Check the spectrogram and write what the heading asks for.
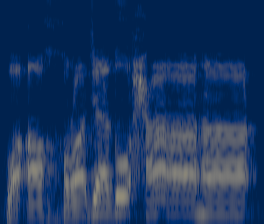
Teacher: گے، سانس بھی جاری ہوگا، را کو بھی موٹا پڑھیں گے، ضاد کو موٹا پڑھیں گے، ہا کو گلے کے درمیان والے حصے سے پڑھیں گے اور لمبا بھی کریں گے ، اور ہا کو بھی لمبا کریں گے، الف مدہ ہے،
